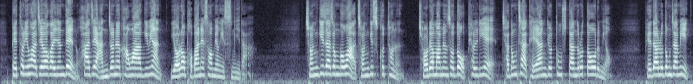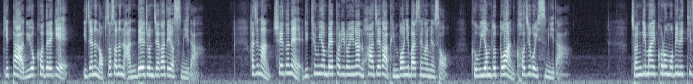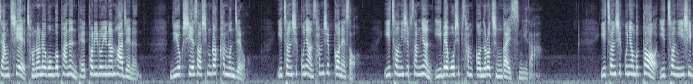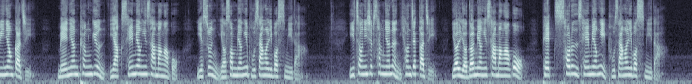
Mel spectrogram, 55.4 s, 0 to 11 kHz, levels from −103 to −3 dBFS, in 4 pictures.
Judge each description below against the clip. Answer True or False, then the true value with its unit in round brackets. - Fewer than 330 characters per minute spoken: True (260 characters per minute)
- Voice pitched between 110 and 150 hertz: False (255 Hz)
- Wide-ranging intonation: False (4.8 semitones)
